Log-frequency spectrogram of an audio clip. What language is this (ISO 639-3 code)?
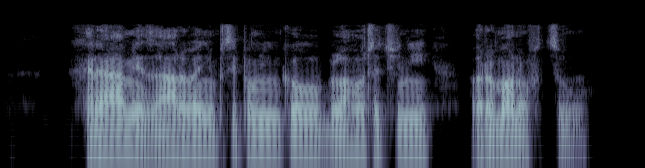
ces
